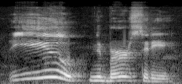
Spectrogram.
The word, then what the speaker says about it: university: For example, university. You see, the spelling is u, as you said this in Spanish, but pronunciation is you.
